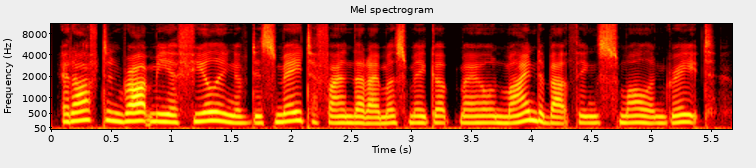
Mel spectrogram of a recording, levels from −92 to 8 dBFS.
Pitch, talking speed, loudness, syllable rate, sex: 225 Hz, 245 wpm, -19 LUFS, 5.1 syllables/s, female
